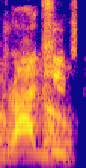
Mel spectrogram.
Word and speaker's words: Drago: Drago, not no.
